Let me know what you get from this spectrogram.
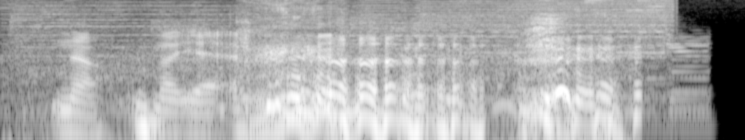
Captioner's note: group laughing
